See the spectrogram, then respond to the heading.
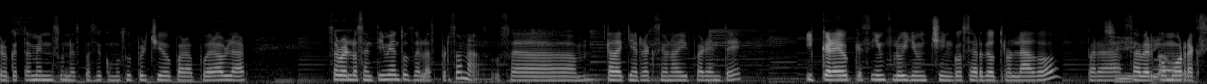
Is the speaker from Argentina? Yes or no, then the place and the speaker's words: no; Morelos, Mexico; now in Mexico City, Mexico; yo soy de Morelos y como que nuestros estados acaban como de sufrir cierto daño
